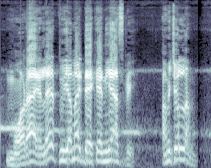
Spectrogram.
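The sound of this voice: A man uses a cartoonish character voice, high-pitched, raised and projected, with lively intonation. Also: moderate pace.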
